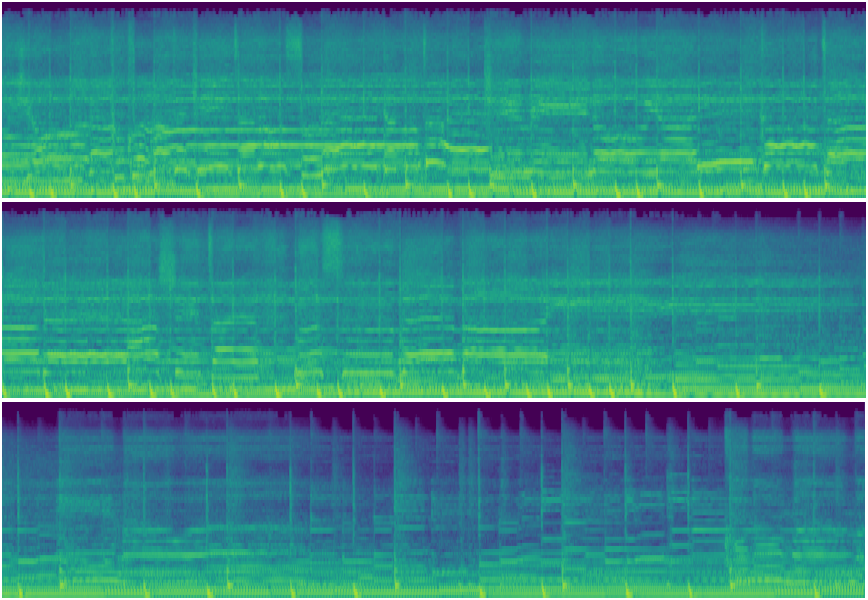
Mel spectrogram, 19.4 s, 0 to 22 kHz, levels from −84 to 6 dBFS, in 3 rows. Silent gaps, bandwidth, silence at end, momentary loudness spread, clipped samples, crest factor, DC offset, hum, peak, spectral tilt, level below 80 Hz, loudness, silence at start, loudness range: none; 18 kHz; 0 s; 7 LU; under 0.1%; 12 dB; under 0.1%; none; -4 dBFS; -4.5 dB/octave; -24 dBFS; -15 LUFS; 0 s; 7 LU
